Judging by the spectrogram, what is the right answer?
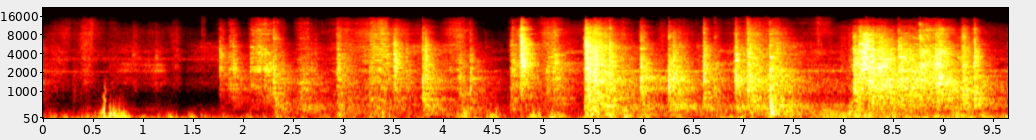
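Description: Steel hog-trap and trailer gate being handled: repeated metal knocks, clanks and chain rattles. Two longer noisy stretches, one past the middle and one near the end, come from the hogs moving and jostling inside.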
